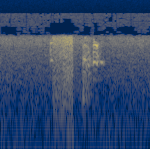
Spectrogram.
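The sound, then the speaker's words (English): Two short honking squeaks from a dog's squeaky toy shaped like a skillet with bacon and eggs, each burst bright and nasal, separated by a brief gap, over a quiet background. “Wait, what was that? We had a parrot? That is Murph's favorite toy. My girlfriend's trying to get him to bark more. He has like a little skillet with bacon and eggs on it”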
